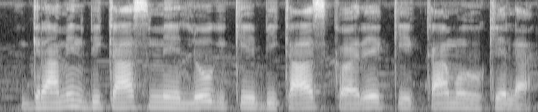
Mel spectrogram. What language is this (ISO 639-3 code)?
bho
